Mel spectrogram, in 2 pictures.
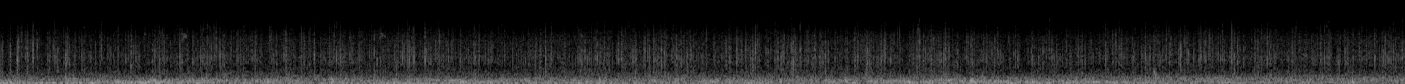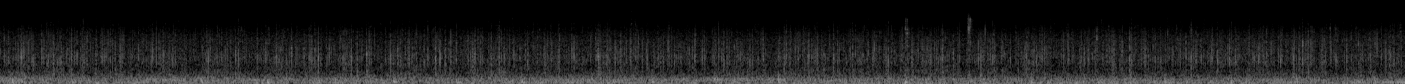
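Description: Rain falling on an umbrella overhead: a dense, steady patter of many small drop ticks over a low rumble.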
